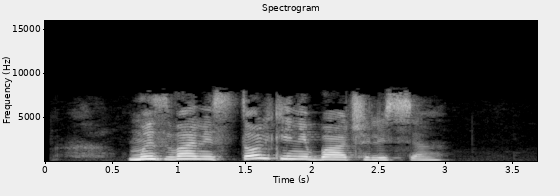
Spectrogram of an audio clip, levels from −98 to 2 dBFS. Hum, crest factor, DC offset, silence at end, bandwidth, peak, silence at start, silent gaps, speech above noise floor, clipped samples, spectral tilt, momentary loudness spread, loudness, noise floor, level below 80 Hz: none; 16 dB; under 0.1%; 0.75 s; 8.2 kHz; -2 dBFS; 0.65 s; none; 59 dB; under 0.1%; -4 dB/octave; 10 LU; -16 LUFS; -74 dBFS; -62 dBFS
